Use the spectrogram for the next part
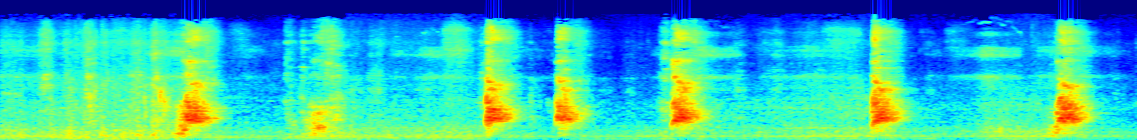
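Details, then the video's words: Peanut, a Boston Terrier, barking at his brother Cashew: loud, sharp single barks spaced about every one to two seconds, with softer muffled sounds between them indoors. "Boston Terrier Barking"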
